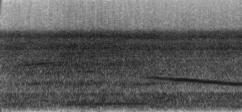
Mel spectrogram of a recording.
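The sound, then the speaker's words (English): A siren wails as a car engine accelerates and the car pulls out in front at speed on a road, loud and continuous, the siren tones drawn out and slowly shifting above the engine roar. “floored the gas pedal and pulled out in front. Sirens screaming, red lights flashing.”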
